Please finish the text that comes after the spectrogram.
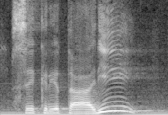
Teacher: Porque secretaria, a tonicidade é ri.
